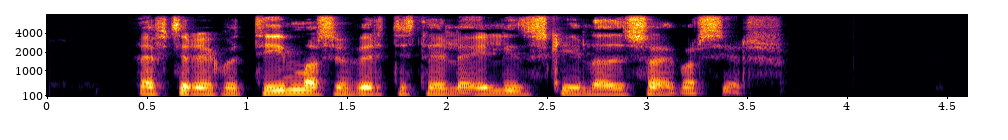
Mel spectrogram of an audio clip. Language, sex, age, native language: Icelandic, male, 60-69, Icelandic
